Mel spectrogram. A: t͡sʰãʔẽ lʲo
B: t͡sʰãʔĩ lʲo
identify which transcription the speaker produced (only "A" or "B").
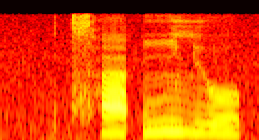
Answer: B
